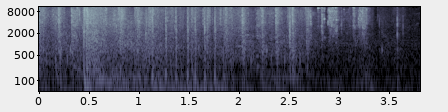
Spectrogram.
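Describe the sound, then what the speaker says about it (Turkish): Rapid bursts of gunfire in the video game Fortnite crackle continuously, dense overlapping shots at steady loudness with a sharper blast near the start, no voices. "Bak bak bak çatıdan sıkıyor kaçık."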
